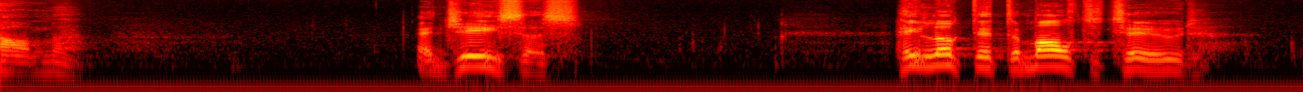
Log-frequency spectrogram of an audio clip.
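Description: An older man speaks through a microphone, pausing between phrases.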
